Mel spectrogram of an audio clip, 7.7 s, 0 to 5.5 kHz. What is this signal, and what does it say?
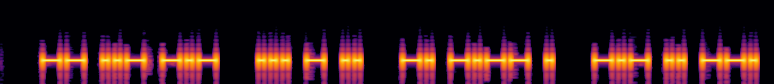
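Morse code, heard as a keyed tone, about 20 wpm, 600 Hz. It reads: MUK STI NYE KIG
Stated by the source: Morse code practice of short Danish words at 20 wpm, from CW med Gnister.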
